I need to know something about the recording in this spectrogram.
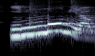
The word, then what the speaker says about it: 잇몸: 잇몸이라 그래. 잇몸. 자, 그러면 니은 소리가 한 번 들어갔지. 그러면 얘는 뭐야? 니은 소리가 덧나는 거야.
